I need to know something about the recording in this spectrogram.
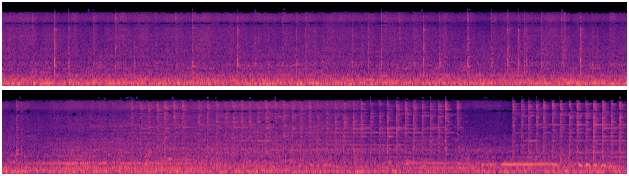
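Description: Food sizzling loudly on a hibachi teppanyaki grill, with scattered clicks and scrapes of metal spatulas on the hot plate. Near the end it gives way to music with a steady beat.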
